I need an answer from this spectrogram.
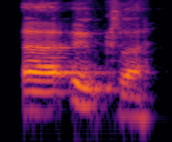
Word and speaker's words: Ookla: Ookla. Yeah, that one's better. How do you say that? How do you spell that?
